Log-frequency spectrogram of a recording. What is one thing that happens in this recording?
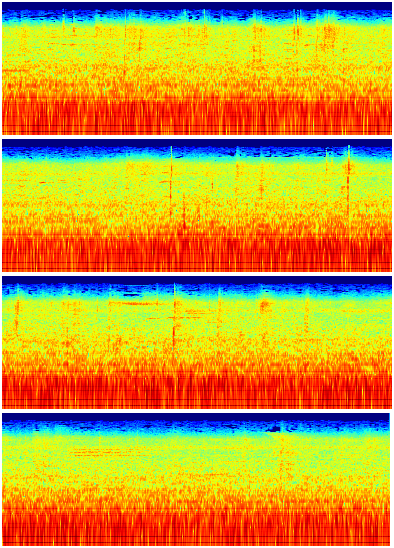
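A monkey chews and smacks wet fruit up close.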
